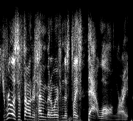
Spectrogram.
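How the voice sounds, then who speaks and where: A man's voice: fairly high pitch, big pitch swings, fast talker, fairly bright tone, no room sound, highs cut off. A man improvising in-character dialogue in a radio role play, explaining things in a matter-of-fact way.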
